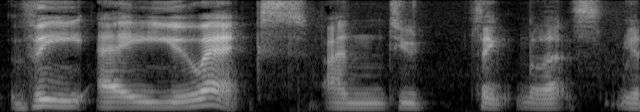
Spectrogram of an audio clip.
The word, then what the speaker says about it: Vaux: he says no it's Vaux it's Vaux it rhymes with knives and forks and it's great because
